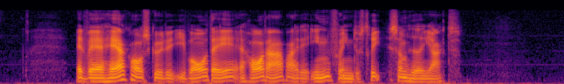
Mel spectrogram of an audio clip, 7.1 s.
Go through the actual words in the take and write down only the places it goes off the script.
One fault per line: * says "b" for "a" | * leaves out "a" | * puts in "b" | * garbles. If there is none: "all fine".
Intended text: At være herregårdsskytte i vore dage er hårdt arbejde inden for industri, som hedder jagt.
all fine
